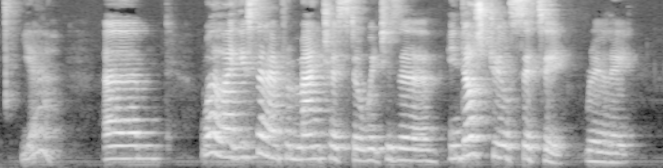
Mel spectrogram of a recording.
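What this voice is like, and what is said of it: British northern Manchester accent. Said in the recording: “you don't have a Miami accent at all ... You have a British accent up north from Manchester”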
